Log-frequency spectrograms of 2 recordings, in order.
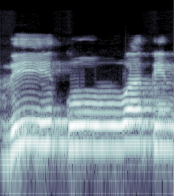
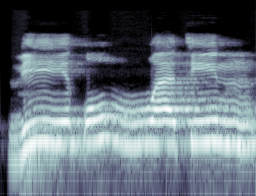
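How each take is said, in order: First: The 'w' sound is weak and light. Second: The 'w' sound is pressed and doubled. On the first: The speaker calls it wrong. "nanti wawunya lemah ya" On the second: The speaker calls it right. "harusnya ditekan agar wawunya tasydidnya jelas ya"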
